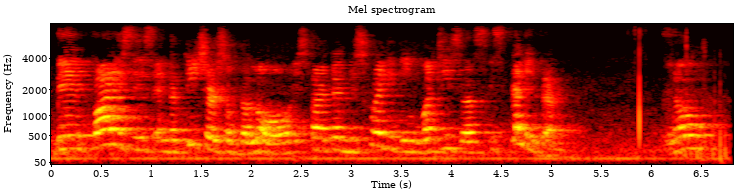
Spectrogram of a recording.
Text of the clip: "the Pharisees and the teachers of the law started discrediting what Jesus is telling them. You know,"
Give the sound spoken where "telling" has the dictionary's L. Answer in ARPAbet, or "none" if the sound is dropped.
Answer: L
